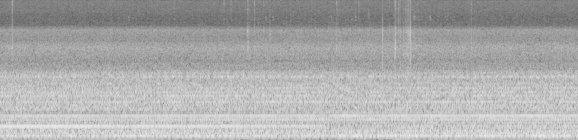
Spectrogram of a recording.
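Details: Car wheel bearing going bad, heard while cruising: a steady droning hum with a fixed tone over road and engine noise. Worn wheel bearing.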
